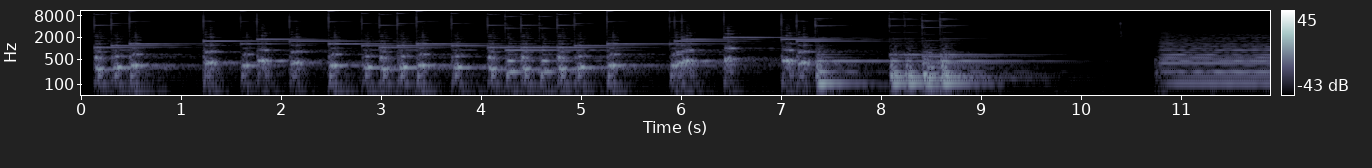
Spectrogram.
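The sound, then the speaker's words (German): Staccato glockenspiel voice on a Yamaha PSR-SX600 keyboard plays a quick melody of many short, bright bell-like notes, softly, then rings out with a few sustained tones before a brief pause and a different held tone. “Staccato mit Glockenspiel.”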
